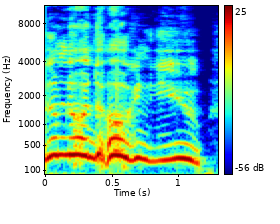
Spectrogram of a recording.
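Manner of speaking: high, very loud mock-furious yell; imitated angry screaming. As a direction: yell it like a brother mid-fight. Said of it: "I can still hear him crying, screaming".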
